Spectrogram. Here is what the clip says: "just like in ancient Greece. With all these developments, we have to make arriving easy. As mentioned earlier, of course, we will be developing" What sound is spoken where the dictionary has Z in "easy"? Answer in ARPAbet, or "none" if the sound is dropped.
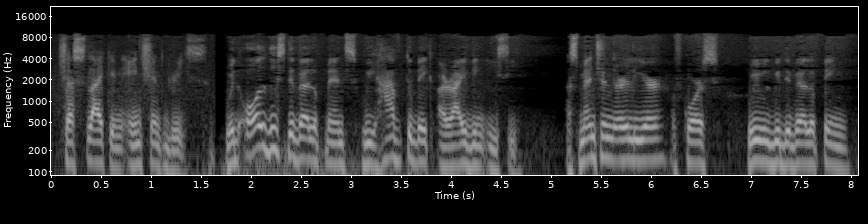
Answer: S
